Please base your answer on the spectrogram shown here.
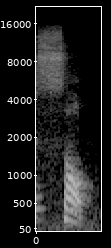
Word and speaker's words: salt: But you can say salt with a stop T and it's gonna sound much more natural.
